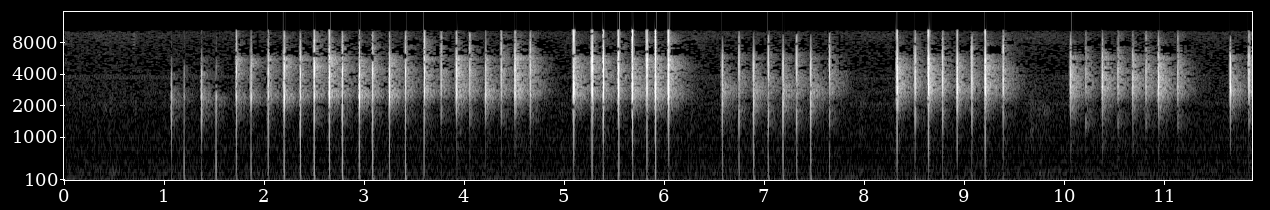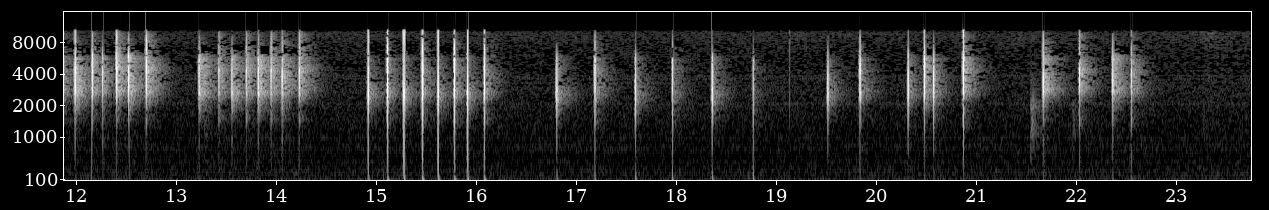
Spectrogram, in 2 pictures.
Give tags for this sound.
button; popping; cap; bottle

